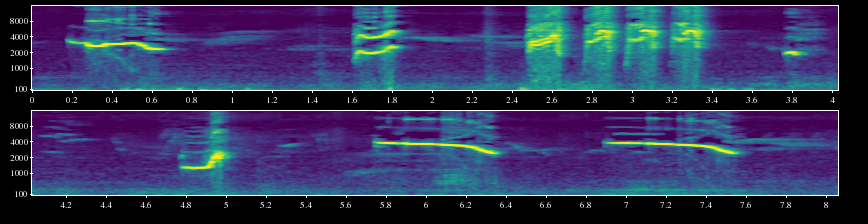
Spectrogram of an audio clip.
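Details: Oriental magpie-robin song used as a masteran recording for training other birds and as therapy: clean whistled notes sliding downward, upturned whistles, then a burst of harsh buzzy rasps, with pauses between phrases.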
